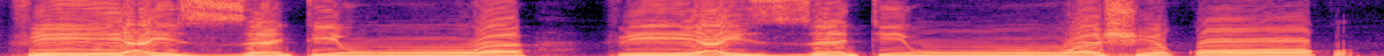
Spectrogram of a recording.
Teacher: hilang suara nunnya Fi Izza itu yang pertama langkah yang kedua disertai dengan bacaan gunah yaitu memasukkan suaranya ke rongga hidung kita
